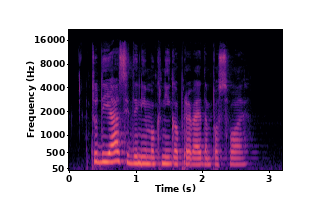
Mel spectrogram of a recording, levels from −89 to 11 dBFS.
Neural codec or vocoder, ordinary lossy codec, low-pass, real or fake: vocoder, 44.1 kHz, 128 mel bands every 256 samples, BigVGAN v2; MP3, 96 kbps; 19.8 kHz; fake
